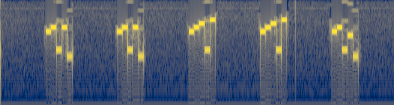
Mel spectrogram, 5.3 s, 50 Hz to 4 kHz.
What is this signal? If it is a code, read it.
Five-tone selective call (ZVEI), heard as quick runs of five tones, tones of about 70 ms. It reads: 89391 89391 89033 89033 89371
